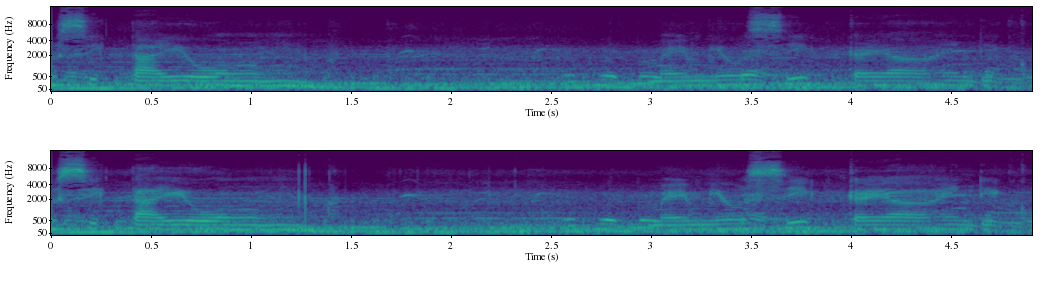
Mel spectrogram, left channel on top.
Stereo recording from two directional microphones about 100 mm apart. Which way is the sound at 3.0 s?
35° left (ahead or behind).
